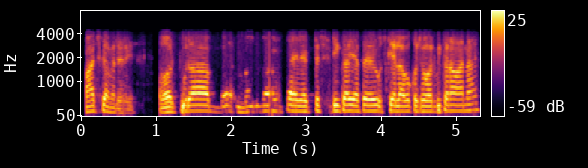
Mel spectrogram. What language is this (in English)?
Hindi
